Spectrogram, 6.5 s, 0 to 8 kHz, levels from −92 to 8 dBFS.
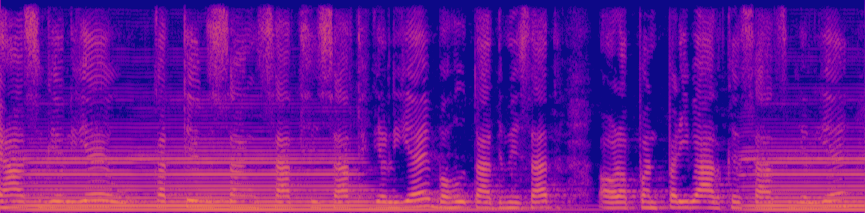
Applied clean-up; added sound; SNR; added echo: none; Bowed string instrument; 0 dB; none.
